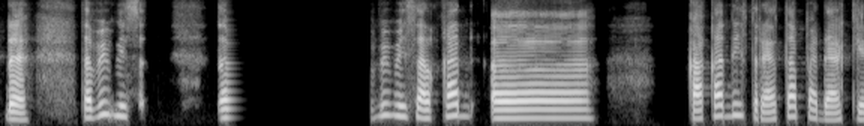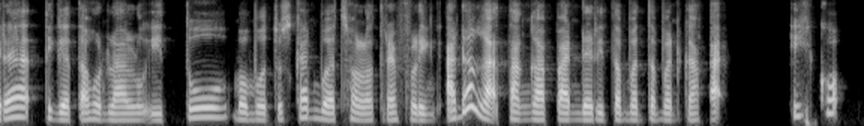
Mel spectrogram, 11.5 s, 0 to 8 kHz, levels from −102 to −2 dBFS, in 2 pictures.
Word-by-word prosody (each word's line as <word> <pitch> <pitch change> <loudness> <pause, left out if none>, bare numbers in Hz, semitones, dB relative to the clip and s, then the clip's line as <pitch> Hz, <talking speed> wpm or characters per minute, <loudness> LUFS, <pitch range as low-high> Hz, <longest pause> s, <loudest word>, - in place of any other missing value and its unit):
Nah, 170 -2 +10 0.4
tapi 235 +8 +4
misa 245 -2 -2 0.5
tap 210 +1 +2 0.9
tapi 275 - -5
misalkan, 245 +1 +4 0.2
eee, 205 0 +6 0.7
Kakak 220 +7 +4
nih 270 - -4
ternyata 190 +5 +2
pada 170 -7 +1
akhirnya 205 +6 0
3 205 -7 -3
tahun 165 -1 -3
lalu 155 0 -3
itu 220 +6 -4
memutuskan 170 +4 -4
buat 165 -4 -2
solo 160 -3 -3
traveling. 160 -2 -4
Ada 440 - +3
nggak 465 - +3
tanggapan 165 -1 0
dari 160 0 -2
teman-teman 160 0 -5
Kakak, 155 +1 -2 0.5
"Ih - - -7
kok - - -6
190 Hz, 145 wpm, -23 LUFS, 160-215 Hz, 0.9 s, Nah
